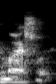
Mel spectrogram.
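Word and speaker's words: Masson: que era francés, entonces quizá la pronunciación sea más correcta, sea Massot, pero pueden decir triclómico de Mason, da lo mismo, lo importante es que me entiendan que es un epónimo.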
